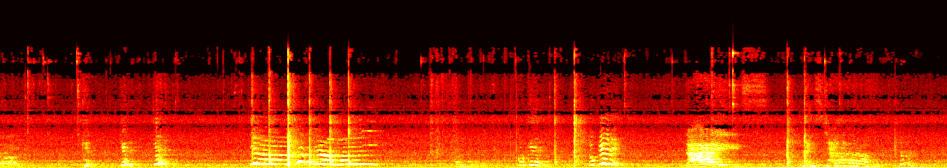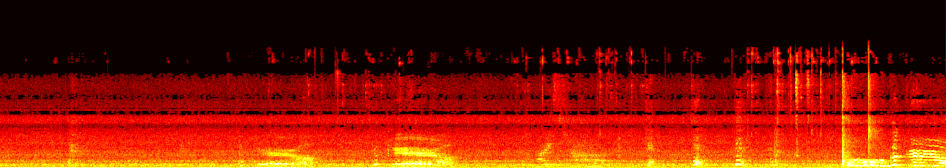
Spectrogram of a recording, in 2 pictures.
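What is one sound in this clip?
A dog's claws tap on a hard floor.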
